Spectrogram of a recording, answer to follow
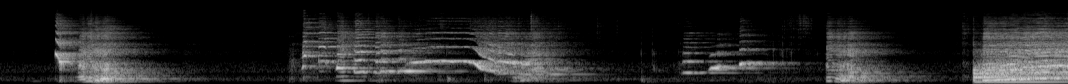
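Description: Baritone saxophone played in short, separate phrases with pauses between: sharp attacks that die away, a longer phrase about three seconds in whose pitch slides down, and a loud held low note starting just before the end.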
